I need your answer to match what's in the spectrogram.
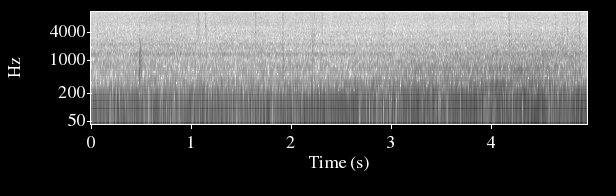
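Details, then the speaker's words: Audi Coupe GT five-cylinder, first drive after restoration with new cam belt, accelerating on road: deep, even five-cylinder thrum building smoothly with revs, no knocks or misses, though owner finds it not loud enough; healthy engine under acceleration. "There's a thrum, a deep thrum of 5-cylinder noises going on as the revs build, but it's not quite enough for my liking."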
